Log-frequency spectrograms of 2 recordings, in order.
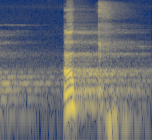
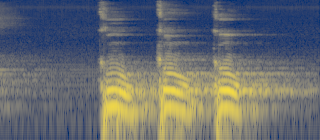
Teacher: pangkal lidah bertemu dengan antara langit-langit yang lunak dan langit-langit yang keras ya ak dan juga dia punya sifat Hames ku ku ku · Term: huruf Kaf, huruf kaf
